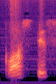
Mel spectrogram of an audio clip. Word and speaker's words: costes: Páscoa, por isso Pentecostes, Este costes, que é pronunciado aberto também, costes, ele quer dizer período.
